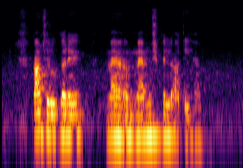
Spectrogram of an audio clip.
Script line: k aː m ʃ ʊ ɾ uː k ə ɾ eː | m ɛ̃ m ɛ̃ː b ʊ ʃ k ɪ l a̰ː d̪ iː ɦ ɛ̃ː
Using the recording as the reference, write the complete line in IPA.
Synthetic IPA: k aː m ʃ ʊ ɾ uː k ə ɾ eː | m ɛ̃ m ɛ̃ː m ʊ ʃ k ɪ l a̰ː t̪ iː ɦ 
